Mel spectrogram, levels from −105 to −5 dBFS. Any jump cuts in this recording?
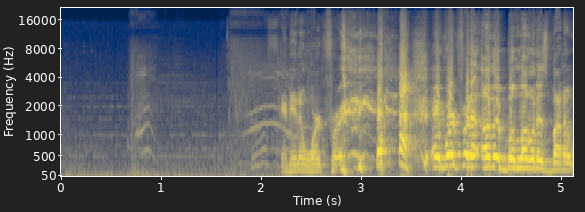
no; 0 cuts

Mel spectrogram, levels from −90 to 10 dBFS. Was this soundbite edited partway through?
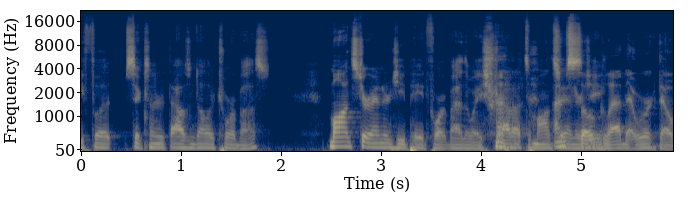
no; 0 cuts

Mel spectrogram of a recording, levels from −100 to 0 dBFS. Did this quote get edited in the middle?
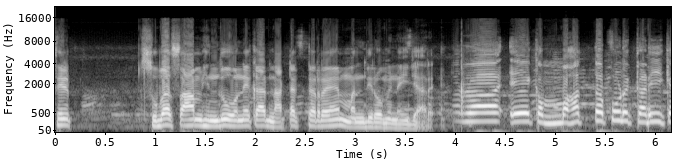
yes; 1 cut; at 4.1 s

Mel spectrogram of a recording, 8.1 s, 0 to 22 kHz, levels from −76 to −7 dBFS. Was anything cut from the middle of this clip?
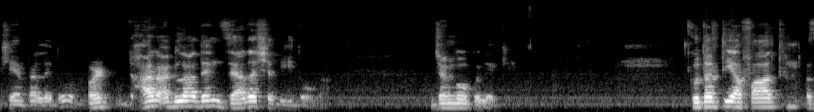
no; 0 cuts

